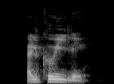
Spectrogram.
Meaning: synonym of alkyler
- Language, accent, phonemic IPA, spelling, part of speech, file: French, France, /al.kɔ.i.le/, alcoyler, verb, LL-Q150 (fra)-alcoyler.wav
